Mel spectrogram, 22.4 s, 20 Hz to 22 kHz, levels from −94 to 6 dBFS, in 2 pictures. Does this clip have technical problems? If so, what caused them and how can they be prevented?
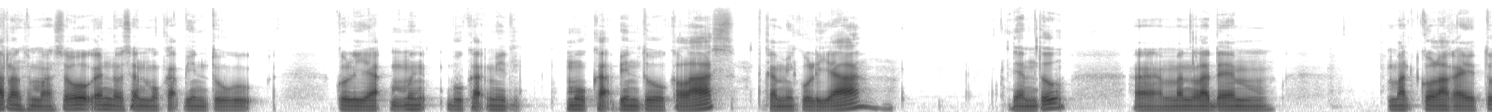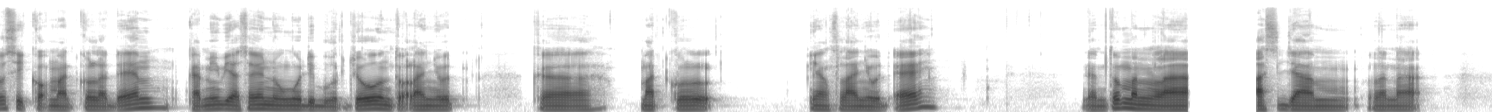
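Yes. Near the end of the speech, at 20.10 s, the sound cuts off abruptly and drops into total silence, with even the room tone gone, until it resumes mid-flow at 20.62 s. About half a second of speech is simply missing. This audio dropout to silence likely came from the input signal being lost briefly, through a loose connection, a failing link or an accidental mute, while the recorder kept writing silence. Securing cables and monitoring input levels during recording prevents it.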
